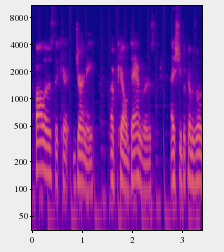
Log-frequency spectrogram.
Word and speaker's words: Danvers: Is it Danvers? Danvers. Yes, it's spelled with an A.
